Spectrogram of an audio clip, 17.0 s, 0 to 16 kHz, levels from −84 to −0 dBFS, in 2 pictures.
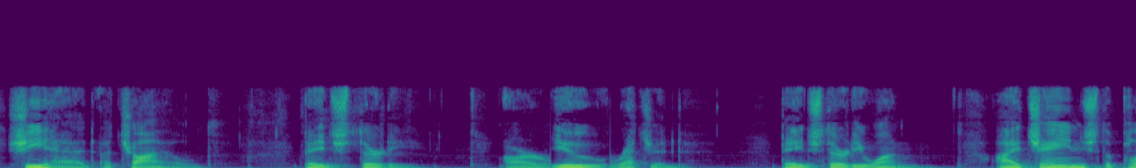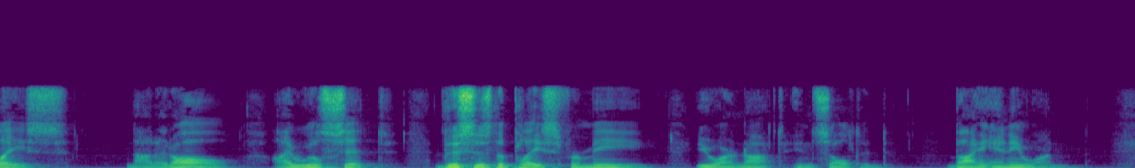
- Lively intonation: Yes, wide, 7.1 semitones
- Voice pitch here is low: Yes, low, 105 Hz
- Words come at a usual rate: No, slow, 120 wpm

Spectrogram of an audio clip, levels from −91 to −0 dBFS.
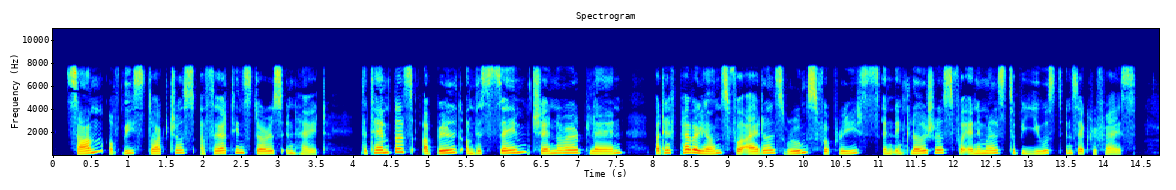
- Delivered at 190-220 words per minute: No, average, 145 wpm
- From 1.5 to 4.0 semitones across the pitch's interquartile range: No, average, 4.4 semitones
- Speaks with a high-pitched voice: Yes, high, 200 Hz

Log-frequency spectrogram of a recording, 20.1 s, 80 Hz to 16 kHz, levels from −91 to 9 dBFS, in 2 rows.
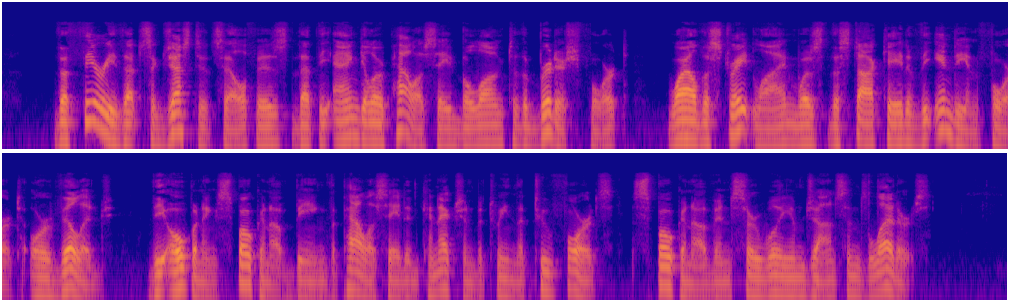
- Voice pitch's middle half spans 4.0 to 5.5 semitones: Yes, average, 4.4 semitones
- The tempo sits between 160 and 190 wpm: No, average, 140 wpm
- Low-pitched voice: Yes, very low, 95 Hz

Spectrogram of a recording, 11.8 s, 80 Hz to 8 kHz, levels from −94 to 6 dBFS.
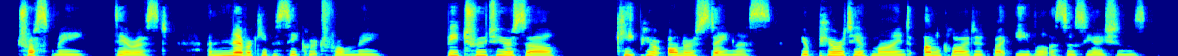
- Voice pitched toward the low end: No, high, 190 Hz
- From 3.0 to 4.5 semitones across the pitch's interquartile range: Yes, average, 3.6 semitones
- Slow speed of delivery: Yes, slow, 130 wpm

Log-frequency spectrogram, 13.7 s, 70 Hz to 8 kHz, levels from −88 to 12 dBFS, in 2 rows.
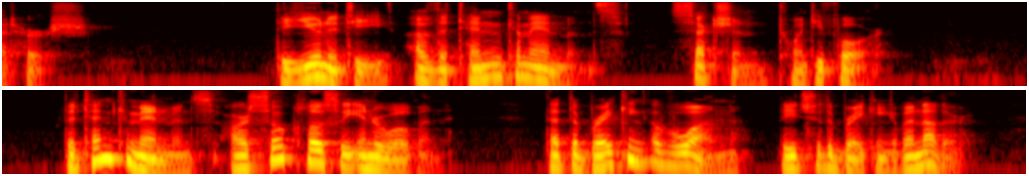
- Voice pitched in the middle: No, very low, 95 Hz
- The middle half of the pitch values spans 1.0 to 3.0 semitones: No, average, 3.8 semitones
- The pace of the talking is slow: Yes, slow, 105 wpm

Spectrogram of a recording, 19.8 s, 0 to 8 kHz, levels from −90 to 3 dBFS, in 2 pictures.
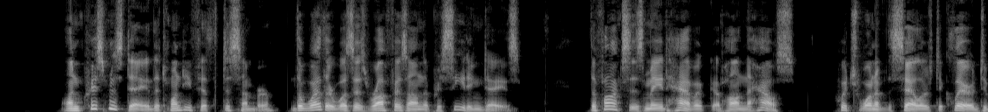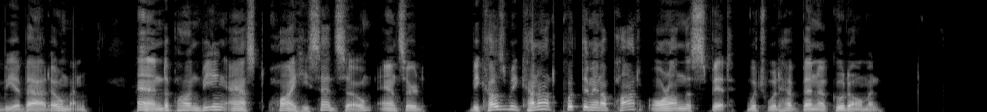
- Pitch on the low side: Yes, low, 130 Hz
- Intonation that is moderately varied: No, wide, 6.3 semitones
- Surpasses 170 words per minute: Yes, average, 190 wpm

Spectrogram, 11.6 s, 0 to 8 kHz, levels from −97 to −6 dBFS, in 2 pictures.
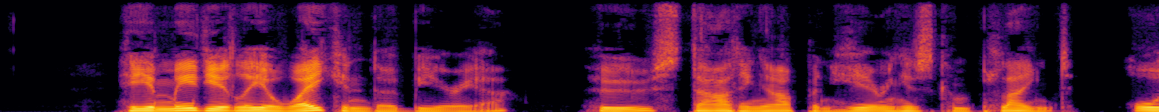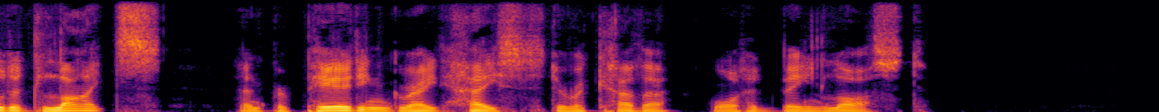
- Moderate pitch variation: Yes, average, 3.3 semitones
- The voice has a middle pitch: No, low, 105 Hz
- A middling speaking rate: No, slow, 125 wpm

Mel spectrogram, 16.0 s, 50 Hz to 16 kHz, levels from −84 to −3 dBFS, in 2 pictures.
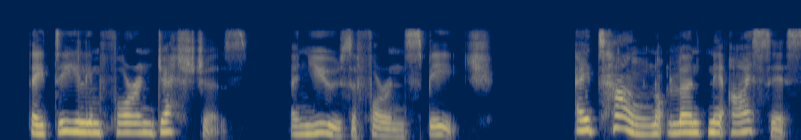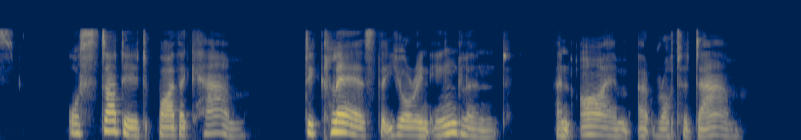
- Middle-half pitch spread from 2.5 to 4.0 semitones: No, wide, 5.4 semitones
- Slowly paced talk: Yes, slow, 110 wpm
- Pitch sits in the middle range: Yes, medium, 180 Hz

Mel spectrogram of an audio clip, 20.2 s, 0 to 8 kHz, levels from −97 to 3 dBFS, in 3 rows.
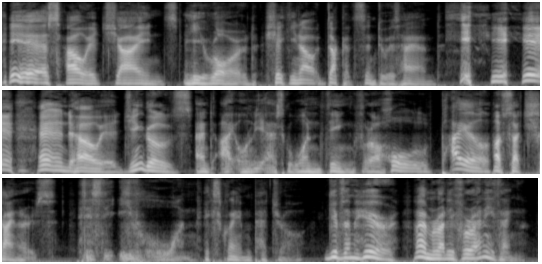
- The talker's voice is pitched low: Yes, low, 110 Hz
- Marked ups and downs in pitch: Yes, wide, 7.5 semitones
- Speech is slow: No, average, 145 wpm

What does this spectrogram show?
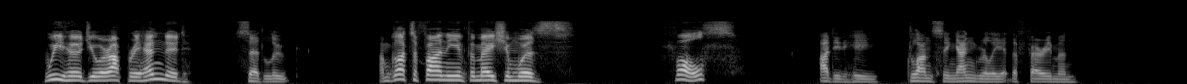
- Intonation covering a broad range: Yes, wide, 6.8 semitones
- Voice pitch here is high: No, medium, 170 Hz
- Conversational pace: No, slow, 115 wpm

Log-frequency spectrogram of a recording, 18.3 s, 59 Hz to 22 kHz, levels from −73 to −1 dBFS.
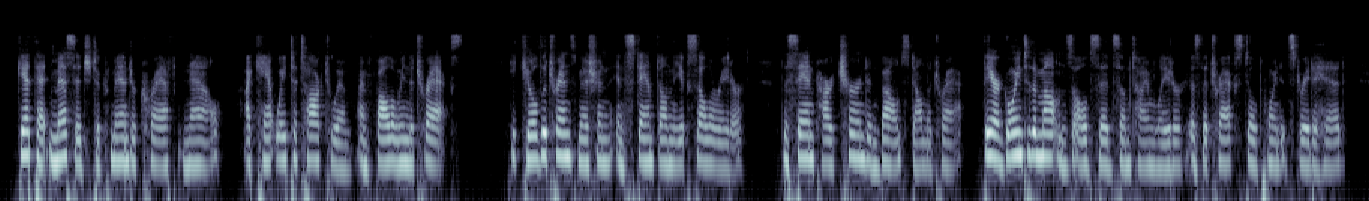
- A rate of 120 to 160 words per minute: No, average, 175 wpm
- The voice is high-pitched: No, medium, 180 Hz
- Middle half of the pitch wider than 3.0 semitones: No, narrow, 2.5 semitones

